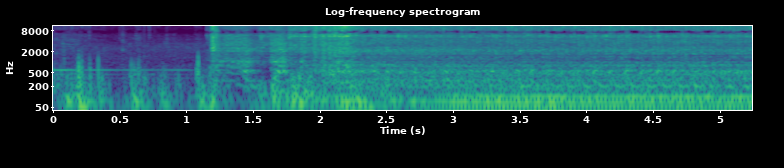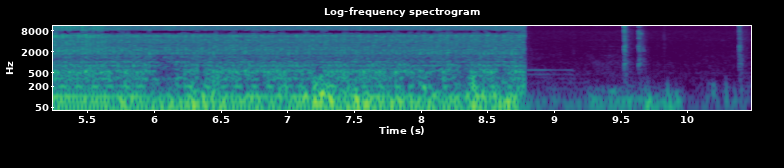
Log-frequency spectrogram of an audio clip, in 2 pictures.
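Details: 2011 BMW 318d N47N diesel at cold start, a loud metallic timing chain rattle over the clatter; noise at cold start only, not when revving, attributed to the newer 24mm tensioner, so chains, guides and tensioners need replacing.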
